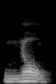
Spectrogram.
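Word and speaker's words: know: যেমন নো সেখানে আমরা লিখছি কে এন ও ডবলিউ নো অথবা নলেজও যদি আমরা লিখি সেখানে আমরা কিন্তু কে দিয়ে লিখছি কিন্তু আমরা উচ্চারণ করছি এন দিয়ে অর্থাৎ শব্দটা শুরু করছি এন দিয়ে কে সাইলেন্ট থাকছে আরবি ভাষাতেও এরকম একটি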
